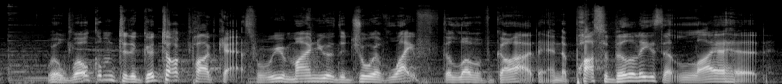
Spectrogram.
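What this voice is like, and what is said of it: Exaggerated radio announcer voice. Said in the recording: “That was terrible, wasn't it? ... like a train conductor ... That was supposed to be like my radio announcer voice.”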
